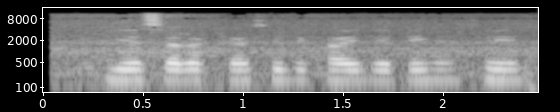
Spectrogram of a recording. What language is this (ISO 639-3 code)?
urd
